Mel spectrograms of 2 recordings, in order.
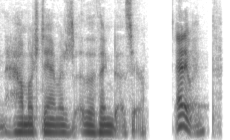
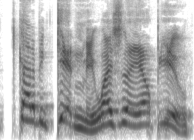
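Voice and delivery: incredulous Thing voice; 9 semitones higher than usual. Retold or imitated.

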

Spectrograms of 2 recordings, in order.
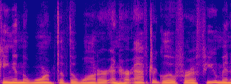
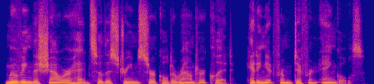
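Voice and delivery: ordinary delivery

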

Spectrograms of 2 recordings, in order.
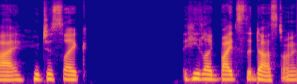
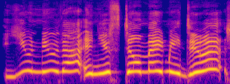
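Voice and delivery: high-pitched, incredulous squawk; hammed-up indignant outburst; mock outrage; 3 dB louder than usual. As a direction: accuse your friend in comic disbelief. Retold outrage at captain's confession.

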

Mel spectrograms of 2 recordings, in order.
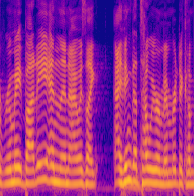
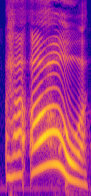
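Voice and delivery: higher, louder startled uh-oh; mock alarm; 8 semitones higher, 11 dB louder than usual. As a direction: act suddenly alarmed. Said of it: "they hear that and they go".

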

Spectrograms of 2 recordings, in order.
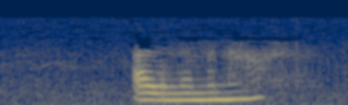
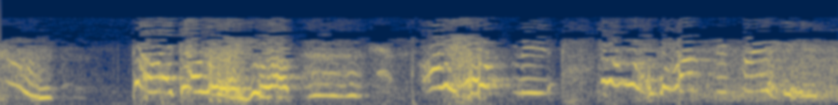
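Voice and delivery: high, loud tearful cry for help; a wife who can't hold her fainting husband, crying; 9 semitones higher, 6 dB louder than usual. Acted. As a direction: sob it out, desperate.

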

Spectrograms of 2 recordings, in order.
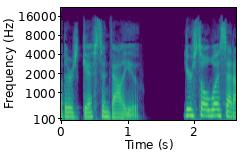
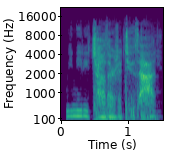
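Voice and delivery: whisper; 7 dB quieter than usual. Real, not acted. Emphatic line on needing each other.

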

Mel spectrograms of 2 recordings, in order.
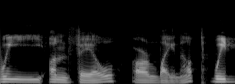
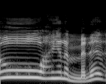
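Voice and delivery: even higher, louder dawning alarm; surprised; 8 dB louder than usual. Real, not acted. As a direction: build the surprise further. Sudden realisation, mock alarm.

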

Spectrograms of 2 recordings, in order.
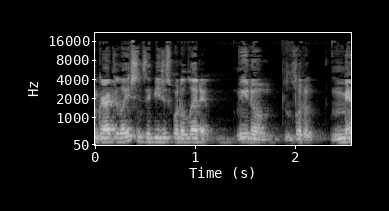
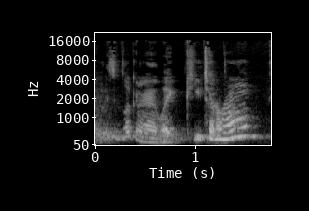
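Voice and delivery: subtle mutter; 6 semitones higher, 9 dB quieter than usual. Retold or imitated. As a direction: mumble it softly so he won't catch it. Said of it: "a little bit more subtle about it".

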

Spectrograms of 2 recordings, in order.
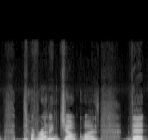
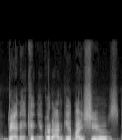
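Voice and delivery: mocking falsetto plea; 4 dB louder than usual. Officers mocking Benny with the secretary's line, high falsetto. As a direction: rib him with a squeaky lady voice. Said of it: "they just always say that to him".

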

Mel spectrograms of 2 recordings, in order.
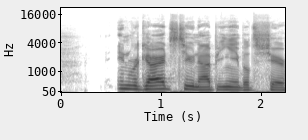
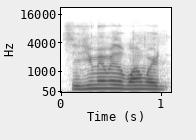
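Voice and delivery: ordinary talk, nothing marked

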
